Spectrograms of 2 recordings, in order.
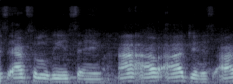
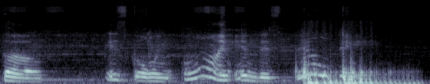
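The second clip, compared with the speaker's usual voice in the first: disbelief; 4 semitones higher, much slower than usual. Retold or imitated. Stunned arriving at the chaos.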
